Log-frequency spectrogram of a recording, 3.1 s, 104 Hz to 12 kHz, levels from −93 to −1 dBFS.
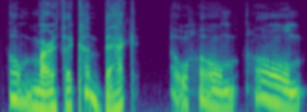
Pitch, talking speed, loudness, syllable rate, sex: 150 Hz, 135 wpm, -21 LUFS, 3.2 syllables/s, male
